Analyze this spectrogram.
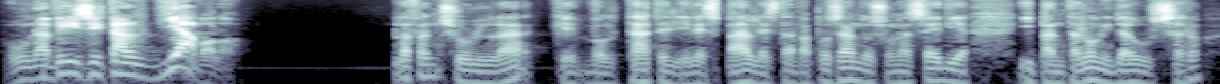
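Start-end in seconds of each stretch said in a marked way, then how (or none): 0.0-1.5 louder, higher, dismissive exclamation; incredulous, scoffing outburst; exclaiming. A narrator's reading. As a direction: throw it back as an indignant exclamation. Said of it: "esclamò".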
